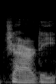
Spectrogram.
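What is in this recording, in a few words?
"chaRty", Australian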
